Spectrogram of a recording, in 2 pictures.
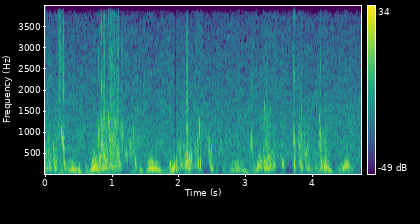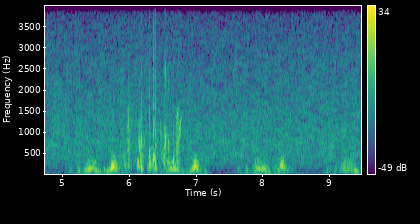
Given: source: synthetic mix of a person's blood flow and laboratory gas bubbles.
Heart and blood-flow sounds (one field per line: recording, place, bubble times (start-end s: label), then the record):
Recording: Doppler ultrasound of blood flow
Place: precordium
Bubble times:
0.00-0.34 s: bubbles
0.74-1.40 s: bubbles
1.84-1.91 s: bubbles
1.98-2.37 s: bubbles
2.43-2.54 s: bubbles
3.06-3.14 s: bubbles
3.25-3.47 s: bubbles
3.52-3.60 s: bubbles
3.70-4.26 s: bubbles
5.91-6.05 s: bubbles
6.09-6.24 s: bubbles
6.27-6.43 s: bubbles
6.46-6.79 s: bubbles
From the record:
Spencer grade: 3 (all of the cardiac periods contain showers or single bubble signals, but not dominating or overriding the cardiac motion signals)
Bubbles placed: anywhere in the cardiac cycle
